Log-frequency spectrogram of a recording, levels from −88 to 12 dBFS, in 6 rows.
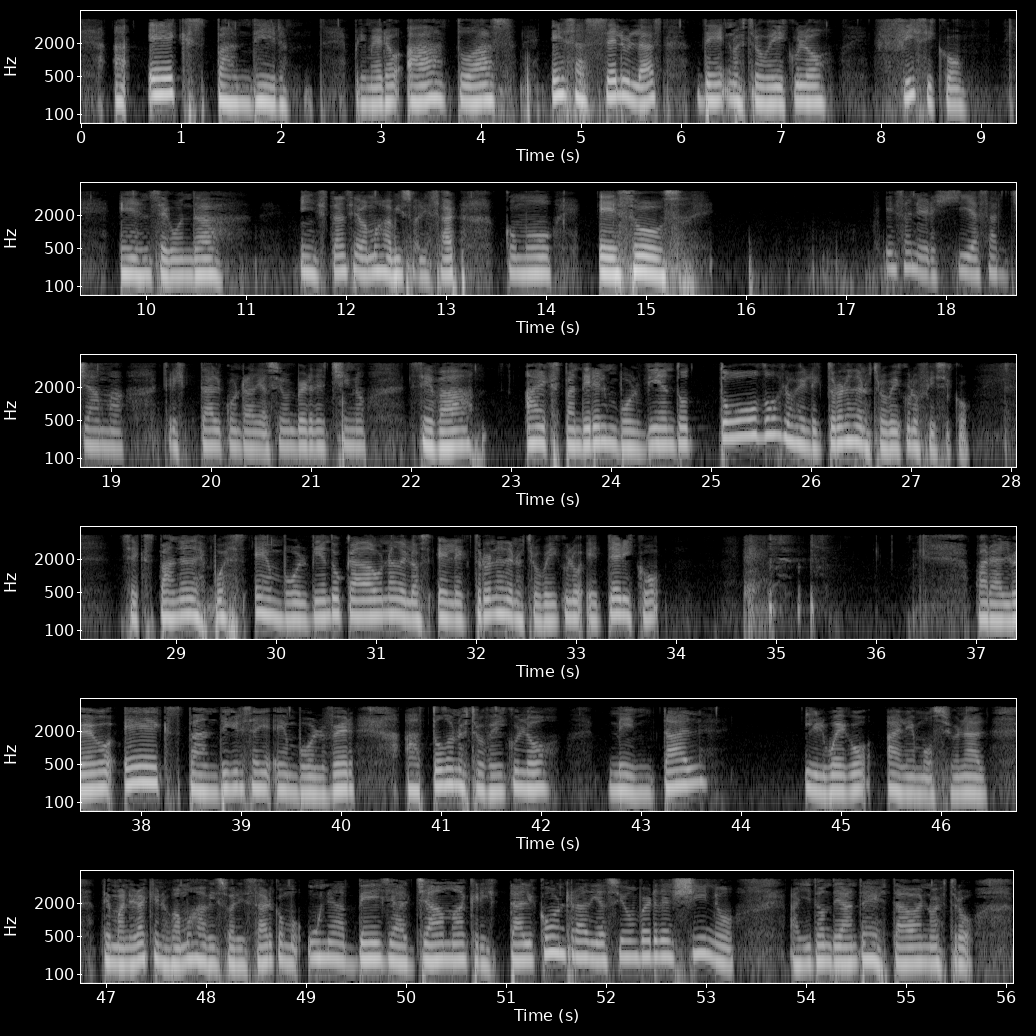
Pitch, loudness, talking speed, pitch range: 165 Hz, -22 LUFS, 95 wpm, 155-180 Hz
